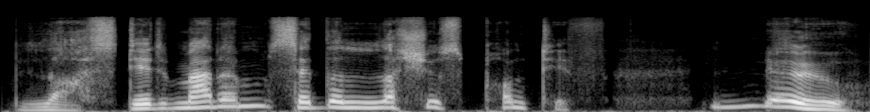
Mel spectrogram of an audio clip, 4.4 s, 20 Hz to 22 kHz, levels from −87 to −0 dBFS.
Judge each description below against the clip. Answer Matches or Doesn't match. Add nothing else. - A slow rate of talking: Matches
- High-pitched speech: Doesn't match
